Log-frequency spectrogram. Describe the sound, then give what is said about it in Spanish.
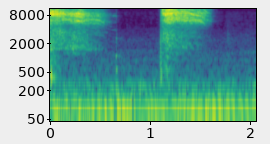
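A voice imitates the hiss of a light-coloured snake that came up behind a group sitting under palms eating: two sharp, breathy hisses, each about half a second long, separated by a short pause. Fairly loud, no other speech. “Y empezamos a escuchar que hacía...”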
